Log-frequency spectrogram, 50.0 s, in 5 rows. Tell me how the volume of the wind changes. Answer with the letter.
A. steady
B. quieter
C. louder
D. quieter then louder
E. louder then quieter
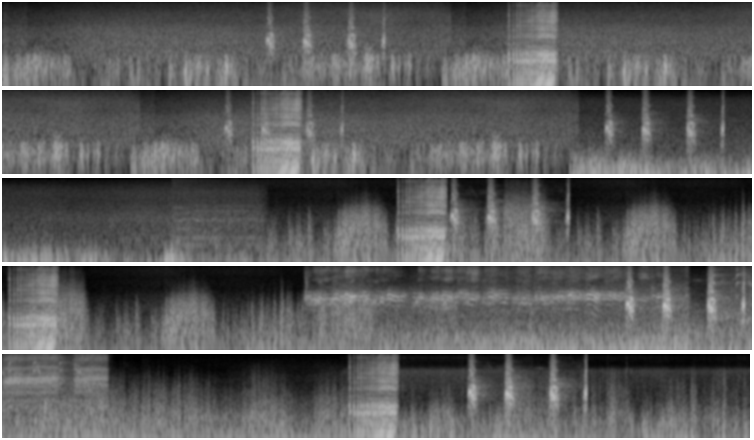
A.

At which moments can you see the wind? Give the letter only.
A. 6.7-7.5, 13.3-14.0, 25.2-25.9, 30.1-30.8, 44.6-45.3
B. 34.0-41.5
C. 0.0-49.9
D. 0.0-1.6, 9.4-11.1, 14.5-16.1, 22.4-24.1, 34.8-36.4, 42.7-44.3
C.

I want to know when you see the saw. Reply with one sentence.
The saw can be heard from 6.7 to 7.5 s, from 13.3 to 14.0 s, from 25.2 to 25.9 s, from 30.1 to 30.8 s and from 44.6 to 45.3 s.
